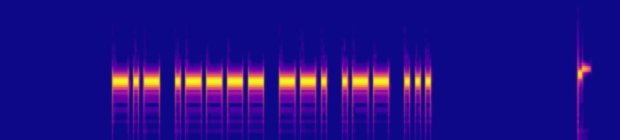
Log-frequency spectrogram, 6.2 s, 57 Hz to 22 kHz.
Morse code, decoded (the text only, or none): K1GWS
